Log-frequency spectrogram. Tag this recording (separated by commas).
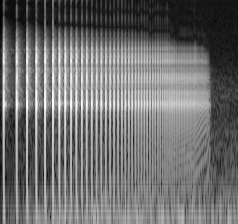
Glass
